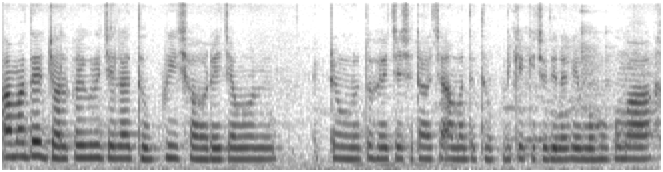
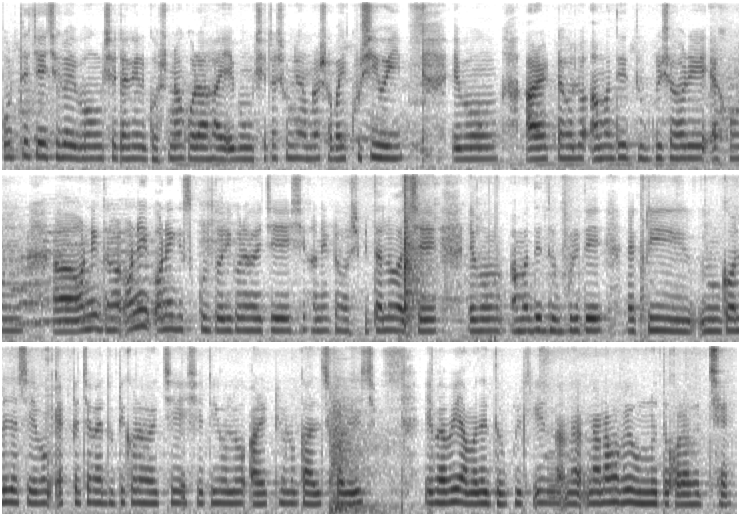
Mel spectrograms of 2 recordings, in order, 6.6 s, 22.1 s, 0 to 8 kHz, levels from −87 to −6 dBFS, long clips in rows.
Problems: none marked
